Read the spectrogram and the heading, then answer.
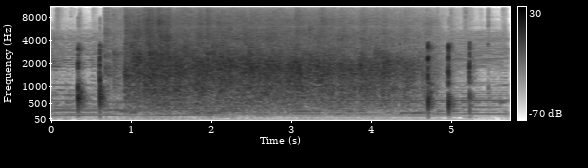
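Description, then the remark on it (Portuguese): A round of applause from a crowd swells for about four seconds as a dense, steady patter, framed by a few sharp isolated claps at the start and end, with a low hum underneath. “É, dá uma salva de palmas aqui.”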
